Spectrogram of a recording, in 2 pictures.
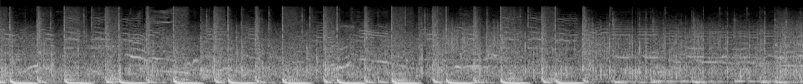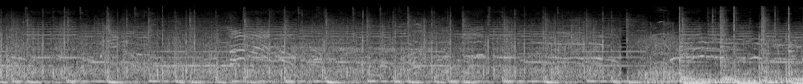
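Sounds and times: music with repeating bass line: 0.0 - 6.7, 14.8 - 16.0
fireworks bursting: 0.0 - 16.0.

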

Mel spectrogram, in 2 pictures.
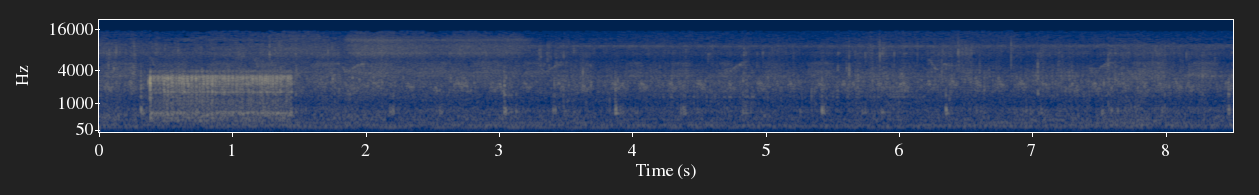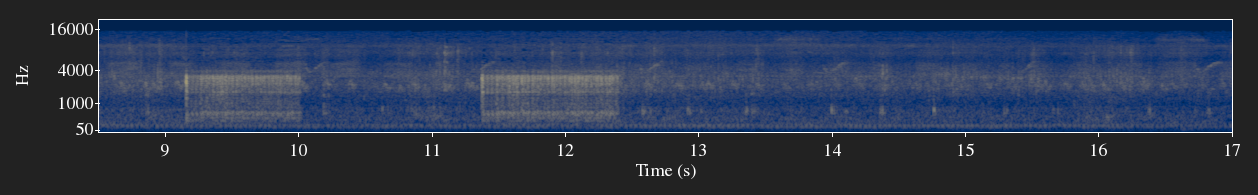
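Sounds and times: faint scattered ticks: 0.3 - 1.5, 9.1 - 10.3, 11.0 - 12.7
harsh animal calls: 0.3 - 1.5, 9.1 - 10.2, 11.4 - 12.6.

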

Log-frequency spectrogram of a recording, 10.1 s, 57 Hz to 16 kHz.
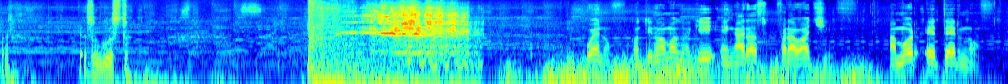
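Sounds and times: horse whinnying: 3.4 - 4.9.

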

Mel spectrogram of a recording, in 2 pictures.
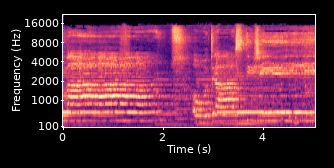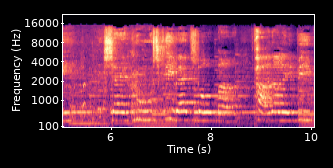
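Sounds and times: child singing: 0.0 - 10.0
instrumental accompaniment: 0.0 - 10.0.

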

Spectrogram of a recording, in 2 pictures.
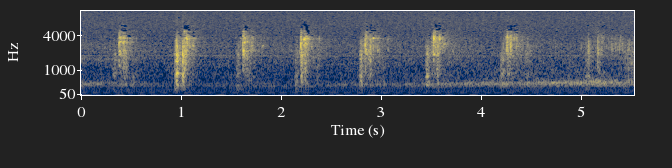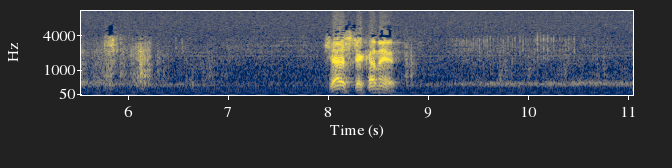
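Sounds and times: recording hum: 0.0 - 11.0.

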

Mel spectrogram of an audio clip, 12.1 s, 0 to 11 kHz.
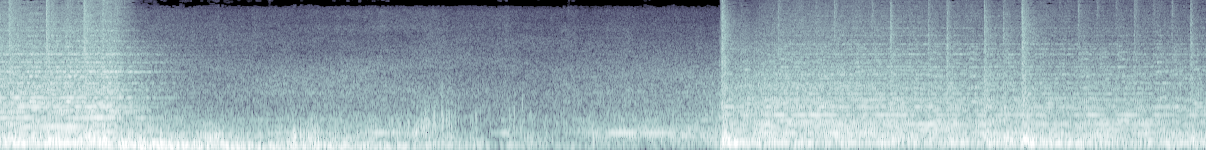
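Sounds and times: low outdoor rumble: 1.1 - 11.8
wind buffeting microphone: 1.2 - 10.6.

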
